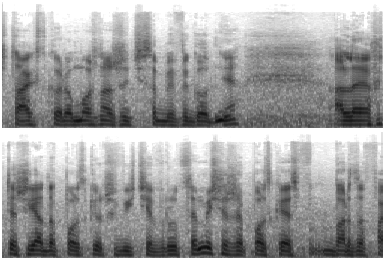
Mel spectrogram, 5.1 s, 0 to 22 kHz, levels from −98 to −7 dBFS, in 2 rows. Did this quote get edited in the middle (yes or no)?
no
